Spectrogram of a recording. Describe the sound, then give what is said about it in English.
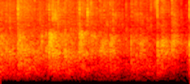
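An audience applauds the team working behind the scenes, with steady, dense clapping that holds at a fairly even, moderate level for the full two seconds, with no voices above it. “Round of applause for the team making it happen back there.”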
